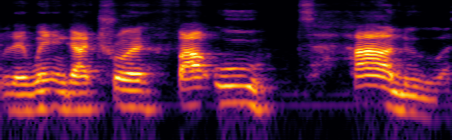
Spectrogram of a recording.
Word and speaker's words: Troy Fautanu: All right, they went and got Troy Fautanu.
